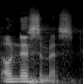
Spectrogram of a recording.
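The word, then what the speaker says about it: Onesimus: to how to read it right so it's pronounced onimus so onimus this slave the servant the entire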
